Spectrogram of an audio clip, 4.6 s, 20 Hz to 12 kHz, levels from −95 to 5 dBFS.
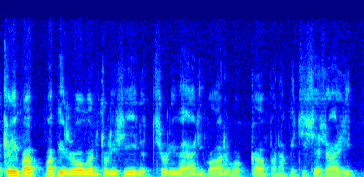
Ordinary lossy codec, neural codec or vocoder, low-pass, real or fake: none; none; 10.8 kHz; real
